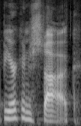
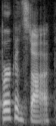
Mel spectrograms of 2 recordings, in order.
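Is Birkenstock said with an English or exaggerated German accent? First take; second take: German; English. First: It is said with an exaggerated German pronunciation. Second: It is said with a plain English pronunciation. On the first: "She'll say Birkenstock. she overpronounces every German word" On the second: "instead of Bir Birken, I can't even say it"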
